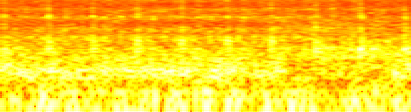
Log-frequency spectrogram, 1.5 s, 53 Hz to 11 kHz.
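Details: 2009 Chevrolet Silverado 3500 Duramax LMM diesel dually, 59,900 miles, idling; knock heard from under the oil pan, a quick steady knock over diesel clatter, seeming to come from the bottom end. Intermittent since 57,500 miles, oil analysis shows no abnormal wear metals, cause unknown.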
